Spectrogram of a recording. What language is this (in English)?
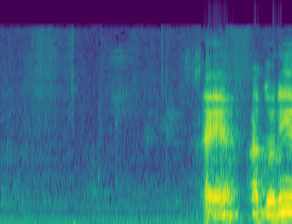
Hebrew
